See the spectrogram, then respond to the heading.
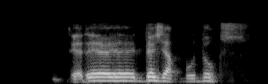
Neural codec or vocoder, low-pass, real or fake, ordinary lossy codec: codec, 24 kHz, 1.5 kbps, HILCodec; 7.2 kHz; fake; Opus, 24 kbps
